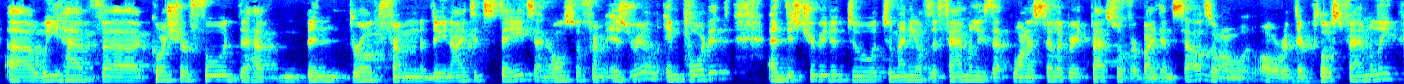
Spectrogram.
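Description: A middle-aged man from Lebanon, a rabbi giving a remote news interview, speaking haltingly with many fillers and repeated words. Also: medium pitch, fairly even intonation, fairly bright tone. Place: home room with bookshelves. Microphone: video call. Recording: echoey room on a video call.

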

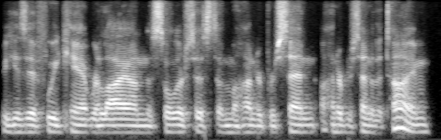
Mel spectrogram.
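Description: A Canadian man in his thirties, a staff member reporting to a council over a video call from an office, measured and hesitant with fillers. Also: fairly low pitch, fairly even intonation, fairly bright tone. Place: small office.

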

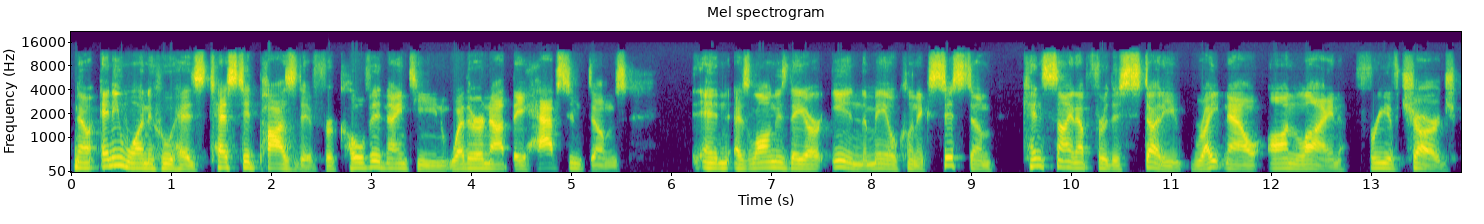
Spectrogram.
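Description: A man in his thirties, a news reporter, wrapping up a story in a clear, conversational way from a room at home. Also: mid-range voice, unhurried, darkish tone, dry recording, clean studio sound. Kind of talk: live news wrap-up.

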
